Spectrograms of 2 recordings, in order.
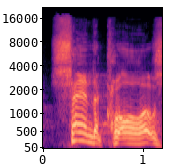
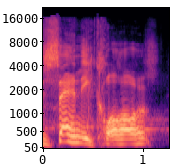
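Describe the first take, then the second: First: Santa ends with a plain 'ah' vowel sound. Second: Santa ends with an 'ee' vowel sound.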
